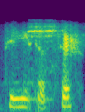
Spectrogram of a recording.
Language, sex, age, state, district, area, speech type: Bengali, female, 30-45, West Bengal, Alipurduar, rural, conversation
